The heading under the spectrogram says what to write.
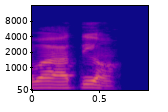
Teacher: Nah, tiong itu hukum tajwidnya ikhfa hakiki karena ada tanwin yaitu tanwin kasroh yang bertemu salah satu huruf ikhfa hakiki yaitu ta, dan cara baca dibaca dengung dan samar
